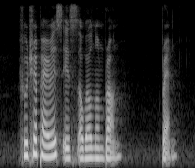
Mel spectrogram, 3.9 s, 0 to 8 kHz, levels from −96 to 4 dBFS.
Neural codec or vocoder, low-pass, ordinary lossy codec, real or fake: none; 7.2 kHz; none; real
